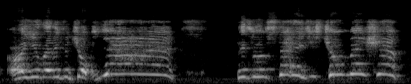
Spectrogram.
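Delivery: very high, shouted showbiz intro; hyped announcer intro. Retold or imitated. Warm-up man introducing John to the crowd, very high and shouted. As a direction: bring the star on like a game-show host.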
